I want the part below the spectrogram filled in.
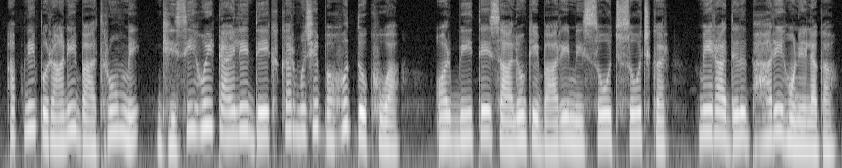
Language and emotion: Hindi, sad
